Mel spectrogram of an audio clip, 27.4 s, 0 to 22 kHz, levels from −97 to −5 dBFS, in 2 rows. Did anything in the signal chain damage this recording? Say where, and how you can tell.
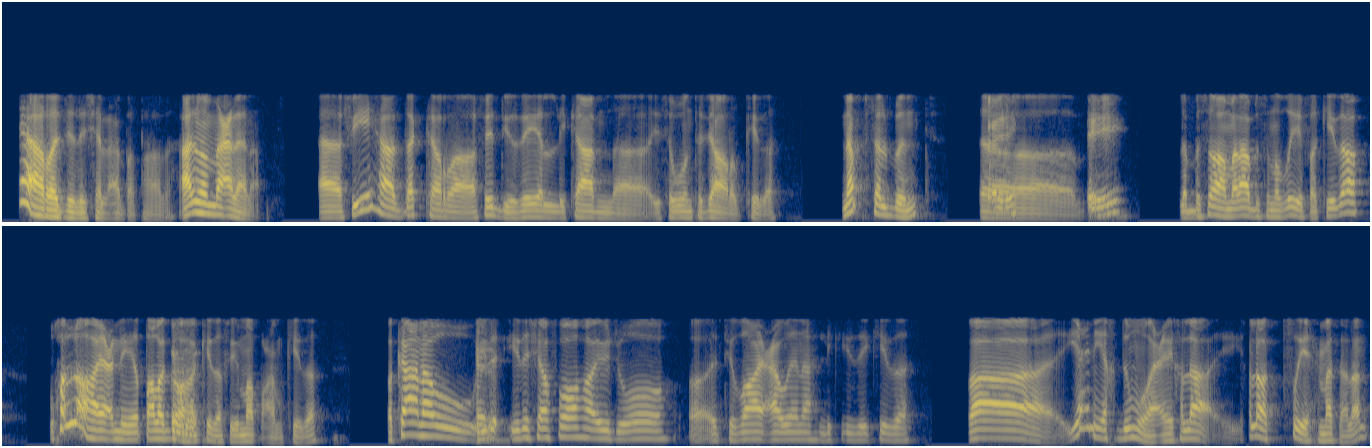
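Yes. The microphone volume stepped down three times, at 1.02 s, 15.3 s and 18.0 s, by about 3 dB, then about 2 dB, then about 2 dB. Each is an instant, lasting drop in level of the whole signal, with no recovery afterwards. On a waveform the envelope shrinks abruptly at each point and stays smaller. On a spectrogram the full band, which ends at 4 kHz as expected on the G.711 call path, dims uniformly. The likely cause is call-processing gain control reducing the device input volume.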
